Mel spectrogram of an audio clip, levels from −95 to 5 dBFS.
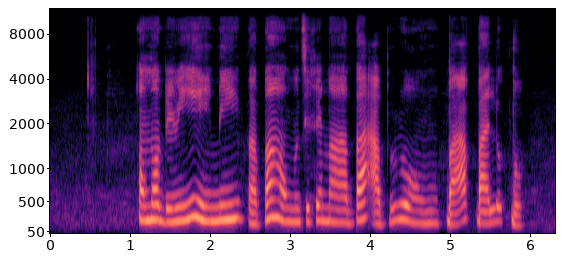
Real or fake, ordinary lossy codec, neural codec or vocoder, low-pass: fake; none; codec, 44.1 kHz, 3.4 kbps, Pupu-Codec; 10.8 kHz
